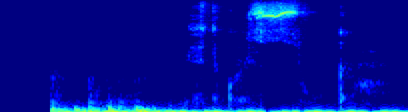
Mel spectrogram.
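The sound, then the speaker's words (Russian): A voice imitates hoofbeats with a quick series of low, rhythmic clopping mouth sounds, then shifts into breathy, hissing whisper-like bursts, with no clear words spoken. “копыта. Это звук копыт.”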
